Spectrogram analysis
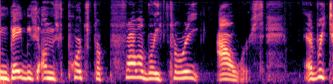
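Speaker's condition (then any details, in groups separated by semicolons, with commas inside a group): Cerebral palsy; affects standing and balance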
